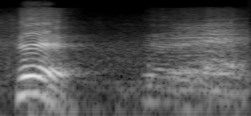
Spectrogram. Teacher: الثاء بطلع فيها لساني ومرققة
